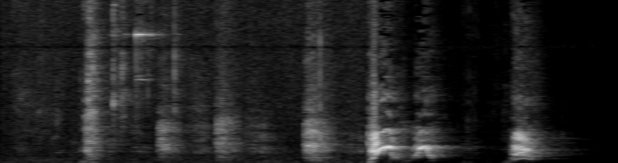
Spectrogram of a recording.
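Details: Giant Schnauzers Moses and Elsa wrestling in play: soft panting huffs at first, then louder raspy growl-barks in a quick uneven string, ending with one more harsh burst after a brief pause.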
